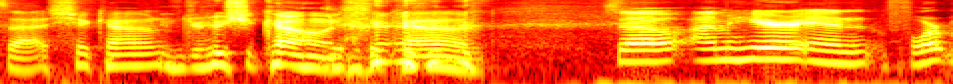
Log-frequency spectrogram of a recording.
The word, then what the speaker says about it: Chicone: How do you pronounce that? Chicone? Drew Chicone. Chicone.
